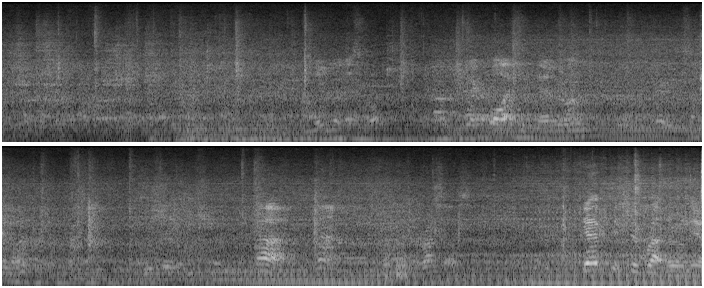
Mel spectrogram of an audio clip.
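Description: Quad bike engine running at low revs, a steady low hum that sets in about two seconds in and grows louder near the end, with scattered voices and clicks around it.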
